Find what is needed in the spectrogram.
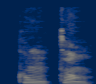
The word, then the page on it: content: frances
